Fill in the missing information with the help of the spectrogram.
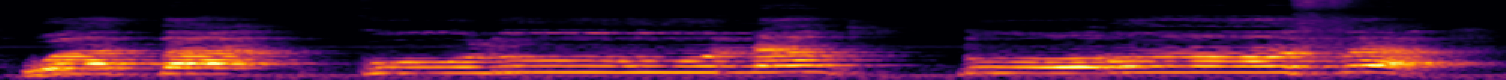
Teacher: huruf nunnya dibaca tipis, tarqiq fathah, cukup 1 harokat saja karena setelahnya langsung disambung ke huruf lam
